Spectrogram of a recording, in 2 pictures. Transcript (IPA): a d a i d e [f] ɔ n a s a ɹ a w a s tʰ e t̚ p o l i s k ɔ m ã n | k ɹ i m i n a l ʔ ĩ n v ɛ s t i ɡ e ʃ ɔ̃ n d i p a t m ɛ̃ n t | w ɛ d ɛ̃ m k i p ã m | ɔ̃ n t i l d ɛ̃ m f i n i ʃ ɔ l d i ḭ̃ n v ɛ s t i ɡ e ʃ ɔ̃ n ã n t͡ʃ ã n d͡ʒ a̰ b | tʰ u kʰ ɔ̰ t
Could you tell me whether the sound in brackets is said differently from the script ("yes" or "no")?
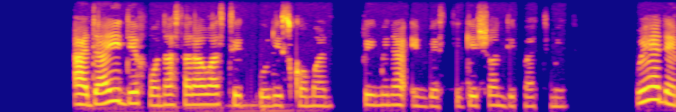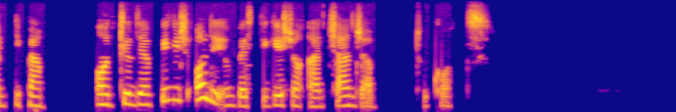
no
